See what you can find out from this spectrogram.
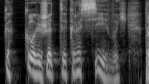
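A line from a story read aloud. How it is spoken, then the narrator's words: Flirtatious mutter. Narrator (Russian): пробормотал Оуэн тем же тоном, каким разговаривал с хорошенькими мальчиками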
